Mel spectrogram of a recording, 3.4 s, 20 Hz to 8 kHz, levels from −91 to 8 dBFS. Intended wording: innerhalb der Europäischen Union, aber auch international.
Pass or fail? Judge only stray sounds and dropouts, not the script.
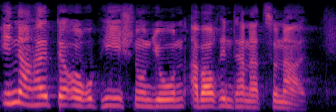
pass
